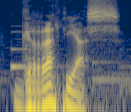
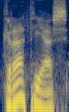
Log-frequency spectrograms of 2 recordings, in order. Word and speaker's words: gracias: Thank you, which in Spanish is gracias. Gracias. The C of gracias is pronounced as an English TH, as in thanks, the same word. Gracias.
